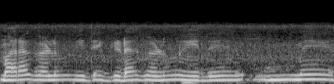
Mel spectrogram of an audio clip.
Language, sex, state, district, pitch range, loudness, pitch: Kannada, female, Karnataka, Chamarajanagar, 200-215 Hz, -15 LUFS, 205 Hz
